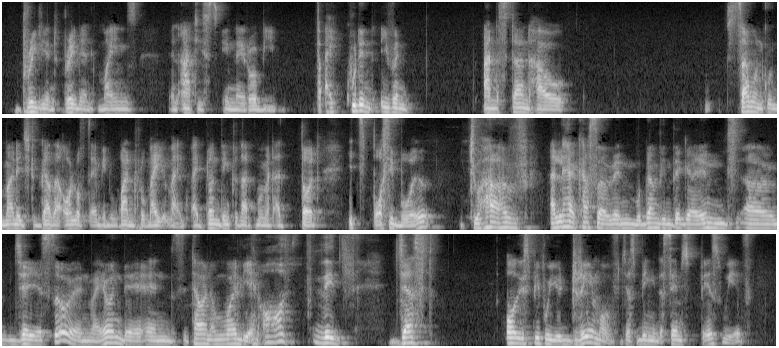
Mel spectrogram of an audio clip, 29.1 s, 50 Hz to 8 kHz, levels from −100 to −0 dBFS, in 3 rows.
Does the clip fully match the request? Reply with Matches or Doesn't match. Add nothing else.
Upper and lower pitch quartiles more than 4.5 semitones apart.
Doesn't match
